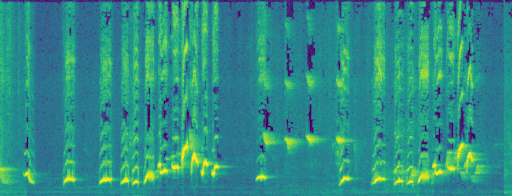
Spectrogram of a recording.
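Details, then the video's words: A Magpie-robin gives a loud, varied song of rich whistles and quick chirps in bursts, with short gaps and a few higher, level whistled notes between phrases. "Murai Nyaut Gacor"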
